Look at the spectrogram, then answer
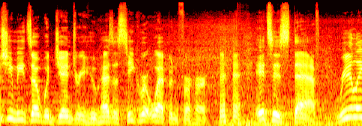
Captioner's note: chuckles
